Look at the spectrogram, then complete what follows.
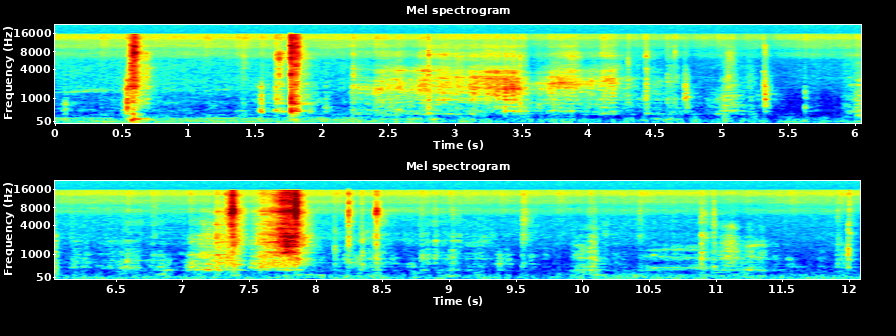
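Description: Plastic toy bus being handled: two sharp clicks near the start, then rubbing and rustling of the plastic body against hands and the table, loudest about seven to eight seconds in.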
